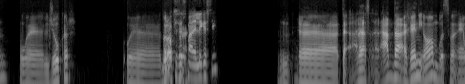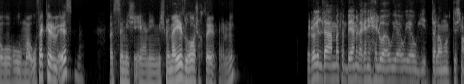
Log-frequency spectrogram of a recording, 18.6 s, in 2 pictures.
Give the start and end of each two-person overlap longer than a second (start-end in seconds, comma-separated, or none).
none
